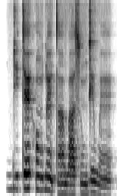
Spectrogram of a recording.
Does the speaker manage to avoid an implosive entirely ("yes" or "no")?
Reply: yes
